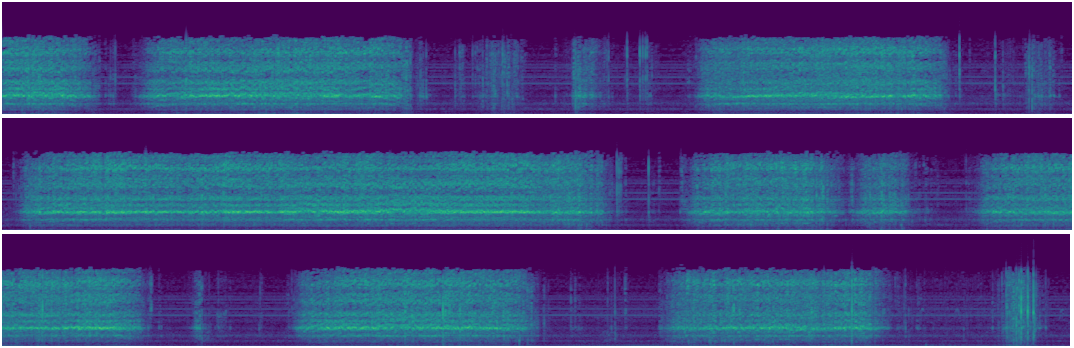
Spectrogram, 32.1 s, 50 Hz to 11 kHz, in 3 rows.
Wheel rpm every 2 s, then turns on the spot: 110, 140, 20, 60, 110, 70, 160, 160, 70, 80, 90, 70, 100, 60, 110, 20.
4-6 16-18 26-28 30-32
